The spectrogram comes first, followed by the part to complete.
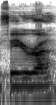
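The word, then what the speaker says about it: Feyre: Tamlin had already taken Fra Fra is how you say it, right? Yeah.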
